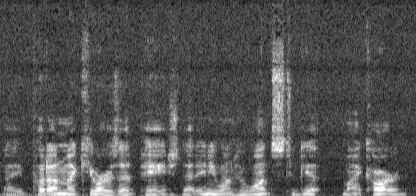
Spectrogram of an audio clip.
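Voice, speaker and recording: An American man with a fairly low voice speaks as a ham radio hobbyist. His delivery is measured and matter-of-fact, suited to casual narration and on-air exchanges. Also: fairly even intonation, a little mellow. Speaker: amateur radio operator and vlogger.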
